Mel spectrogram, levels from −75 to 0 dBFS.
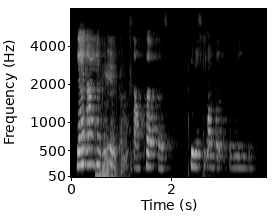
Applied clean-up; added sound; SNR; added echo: neural mask model DeepFilterNet 3.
